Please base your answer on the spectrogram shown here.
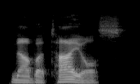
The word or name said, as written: Nabataios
